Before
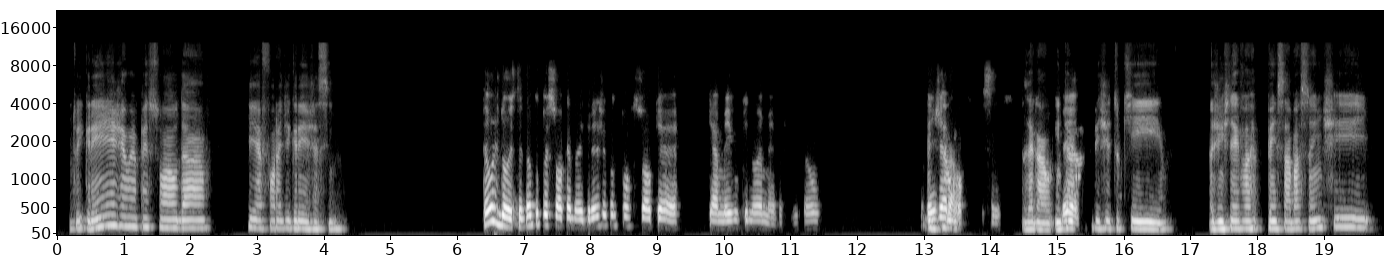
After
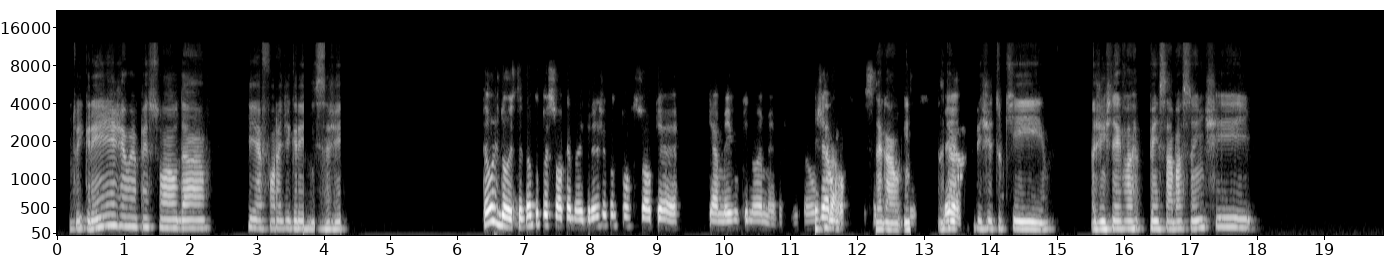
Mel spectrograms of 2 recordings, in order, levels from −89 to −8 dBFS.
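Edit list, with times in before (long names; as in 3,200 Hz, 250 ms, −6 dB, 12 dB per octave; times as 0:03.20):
0:03.69–0:04.24: reverse
0:11.37–0:13.14: remove
0:14.05–0:14.55: move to 0:15.06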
